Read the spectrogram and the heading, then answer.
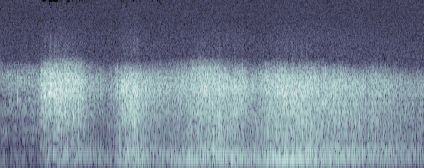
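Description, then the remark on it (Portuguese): The engine of a car belonging to Joãozinho Gromulca cranks and catches with a couple of loud surges, then settles into a steady, rumbling run that swells slightly as it keeps going, with no voices. “O carro é do Joãozinho Gromulca.”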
